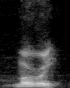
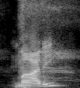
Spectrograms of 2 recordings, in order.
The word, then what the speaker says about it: Mahdi: know shout out to mighty because mighty also said marie because i know i'll be messing her name no you said it right the first time mahdi yeah shout out to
